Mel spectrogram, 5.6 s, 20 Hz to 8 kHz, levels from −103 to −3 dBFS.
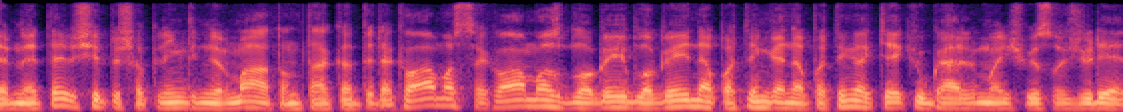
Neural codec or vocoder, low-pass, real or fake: autoencoder, 48 kHz, 32 numbers a frame, DAC-VAE, trained on Japanese speech; 7.2 kHz; fake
